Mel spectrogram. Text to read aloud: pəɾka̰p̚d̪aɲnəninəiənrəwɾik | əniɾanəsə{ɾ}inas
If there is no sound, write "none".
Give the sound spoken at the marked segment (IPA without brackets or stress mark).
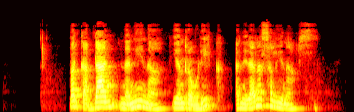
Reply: l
